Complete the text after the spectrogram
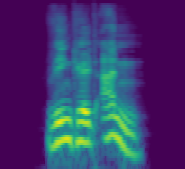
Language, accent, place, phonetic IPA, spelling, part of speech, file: German, Germany, Berlin, [ˌvɪŋkl̩t ˈan], winkelt an, verb, De-winkelt an.ogg
- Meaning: inflection of anwinkeln: 1. second-person plural present 2. third-person singular present 3. plural imperative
